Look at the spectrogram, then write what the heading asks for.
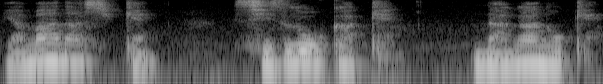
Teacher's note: when you add ken after a prefectural name, ken is always said low.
